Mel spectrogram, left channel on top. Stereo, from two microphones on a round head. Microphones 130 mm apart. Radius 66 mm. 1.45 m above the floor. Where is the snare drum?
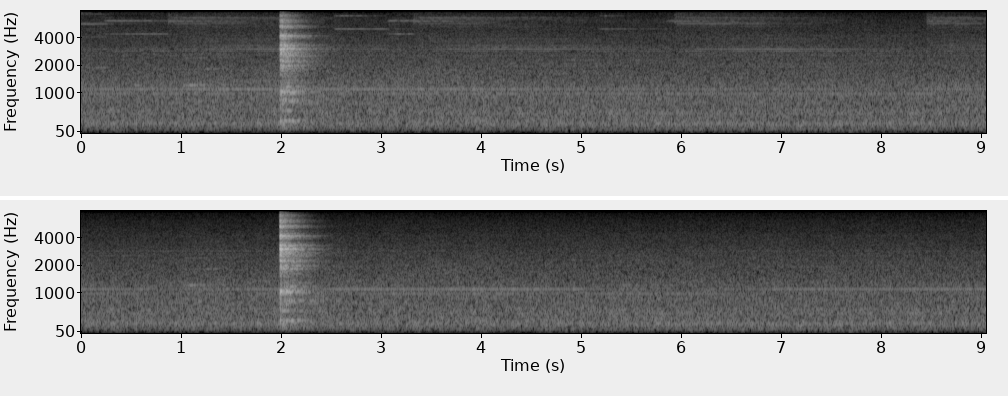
35° right (ahead or behind), 1.0 m.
